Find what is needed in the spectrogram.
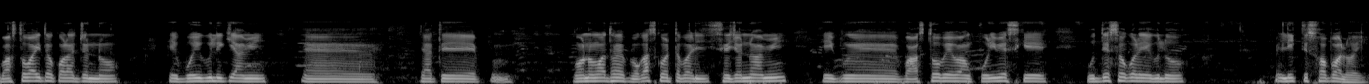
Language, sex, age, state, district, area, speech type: Bengali, male, 30-45, West Bengal, Darjeeling, urban, spontaneous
